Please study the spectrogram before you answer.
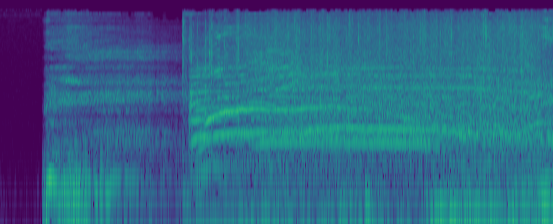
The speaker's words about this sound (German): Ah, so viel Applaus ist gar nicht notwendig.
